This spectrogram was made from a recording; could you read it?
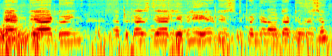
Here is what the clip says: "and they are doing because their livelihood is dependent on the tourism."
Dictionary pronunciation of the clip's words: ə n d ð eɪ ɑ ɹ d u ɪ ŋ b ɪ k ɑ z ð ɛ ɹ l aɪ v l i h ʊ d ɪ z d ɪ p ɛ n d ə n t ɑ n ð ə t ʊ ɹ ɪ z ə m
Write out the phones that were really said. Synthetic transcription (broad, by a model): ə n d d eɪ ɑ ɹ d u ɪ ŋ b ɪ k ɑ z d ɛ ɹ l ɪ b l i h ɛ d ɪ z d ɪ p ɛ n d ə n t ɑ n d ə t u ɹ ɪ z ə m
